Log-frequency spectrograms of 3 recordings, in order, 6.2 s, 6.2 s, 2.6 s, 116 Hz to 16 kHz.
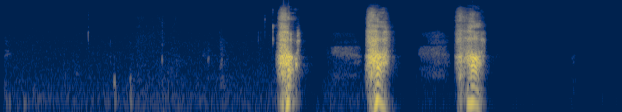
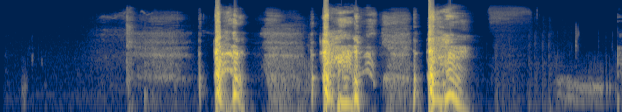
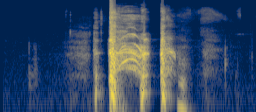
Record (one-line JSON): {"exhalation_length": "6.2 s", "exhalation_amplitude": 32504, "exhalation_signal_mean_std_ratio": 0.23, "three_cough_length": "6.2 s", "three_cough_amplitude": 32768, "three_cough_signal_mean_std_ratio": 0.31, "cough_length": "2.6 s", "cough_amplitude": 32768, "cough_signal_mean_std_ratio": 0.35, "survey_phase": "beta (2021-08-13 to 2022-03-07)", "age": "65+", "gender": "Male", "wearing_mask": "No", "symptom_fatigue": true, "smoker_status": "Ex-smoker", "respiratory_condition_asthma": false, "respiratory_condition_other": false, "recruitment_source": "REACT", "submission_delay": "0 days", "covid_test_result": "Negative", "covid_test_method": "RT-qPCR", "influenza_a_test_result": "Negative", "influenza_b_test_result": "Negative"}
